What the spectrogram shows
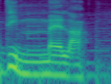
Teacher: però la M di me la raddoppia, diventano 2 M, quindi dimmela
